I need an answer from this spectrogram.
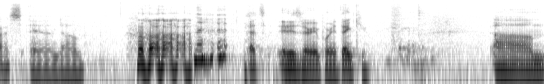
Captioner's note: laughter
